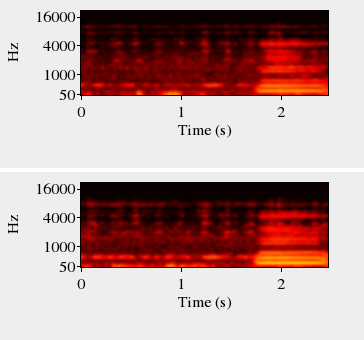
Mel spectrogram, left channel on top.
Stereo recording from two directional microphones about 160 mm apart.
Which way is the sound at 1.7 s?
25° right (ahead or behind).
